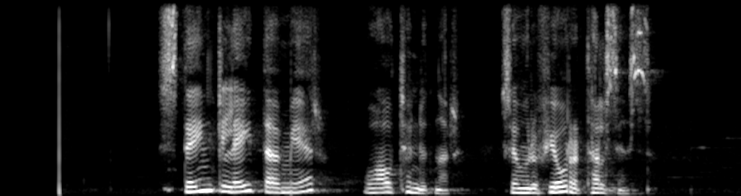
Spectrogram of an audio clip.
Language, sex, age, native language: Icelandic, female, 50-59, Icelandic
